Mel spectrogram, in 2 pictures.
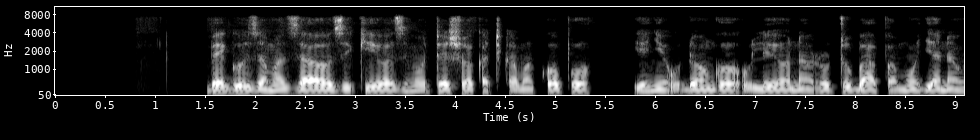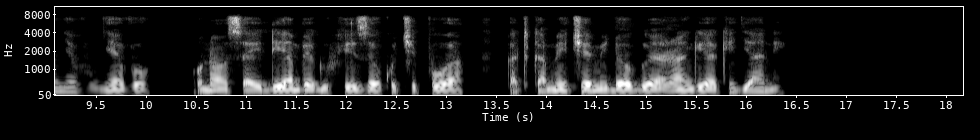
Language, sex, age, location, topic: Swahili, male, 25-35, Dar es Salaam, agriculture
